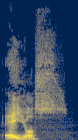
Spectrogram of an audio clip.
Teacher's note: this L-L in most Spanish dialects makes a Y sound.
